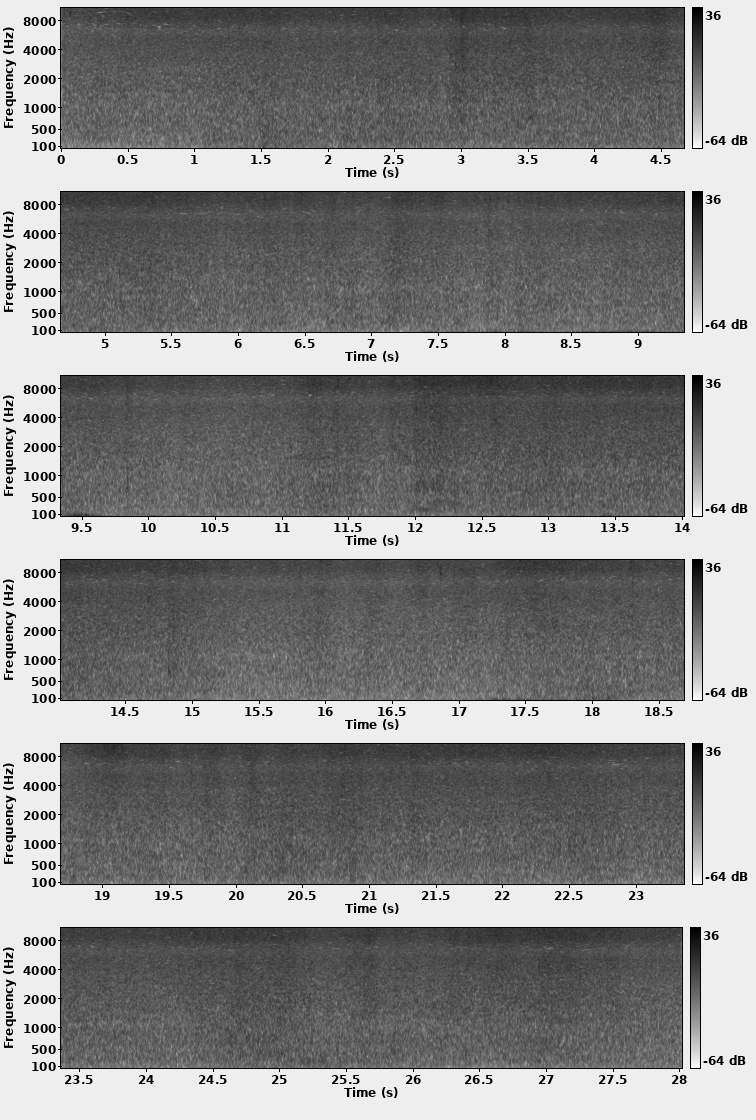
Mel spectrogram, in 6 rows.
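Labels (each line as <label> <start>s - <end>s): A rhythmic whooshing sound as the tide rolls in and out. 0.0s - 28.0s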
